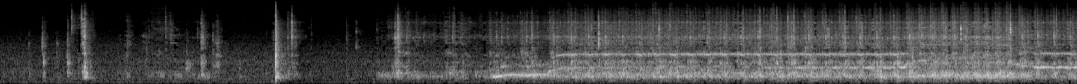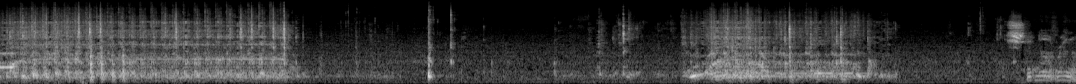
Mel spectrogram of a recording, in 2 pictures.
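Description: Sewing machine stitching a quilt block, a steady close whirring run of several seconds followed by a shorter burst, with brief clicks and handling noises around it.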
